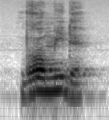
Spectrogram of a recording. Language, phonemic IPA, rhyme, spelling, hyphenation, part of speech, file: Dutch, /ˌbroːˈmi.də/, -idə, bromide, bro‧mi‧de, noun, Nl-bromide.ogg
- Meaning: 1. bromide 2. bromide (sedative)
